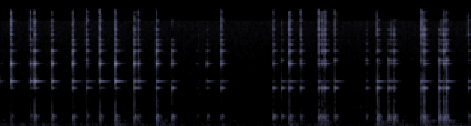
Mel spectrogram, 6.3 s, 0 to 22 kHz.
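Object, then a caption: Upturned ceramic plate. Long nails tap and scratch the base of a round white ceramic plate turned upside down, hollow underneath. The quick, bright clinks carry a short ringing pitch near 1.8 kHz. A steady run of taps pauses briefly around the middle, then resumes in faster, tighter clusters.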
